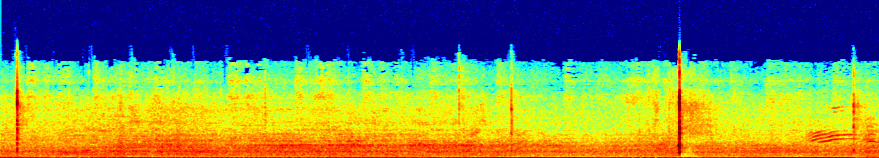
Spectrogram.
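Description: A single sharp crack of a bat hitting a softball about five seconds in, over a steady low droning hum.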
